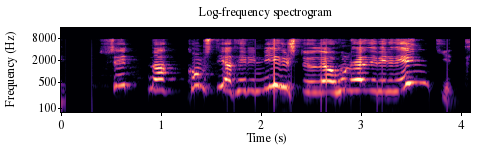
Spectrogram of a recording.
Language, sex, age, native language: Icelandic, male, 40-49, Icelandic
